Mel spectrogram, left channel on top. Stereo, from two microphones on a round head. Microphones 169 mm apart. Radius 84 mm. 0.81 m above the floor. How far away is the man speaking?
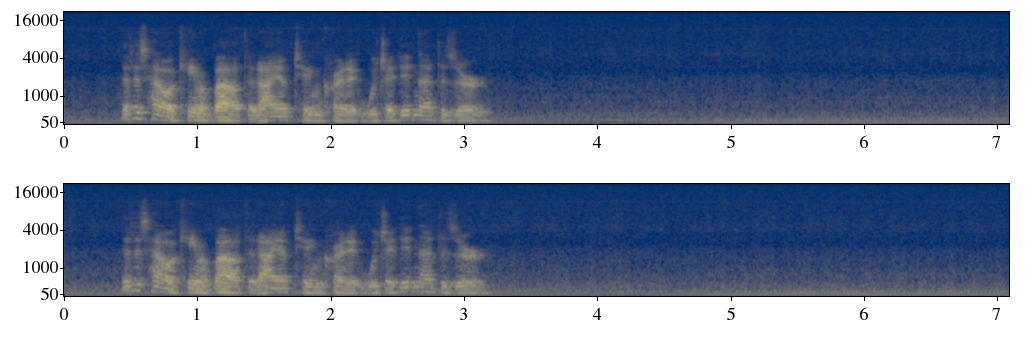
About 1.0 m.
